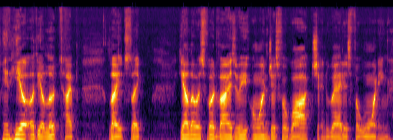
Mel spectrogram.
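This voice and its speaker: An American man giving a casual show-and-tell in a halting, rambling, plain-spoken way. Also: lowish voice, flat delivery, pushed and bright, a little hiss or hum. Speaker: hobbyist vlogger showing a radio collection.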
